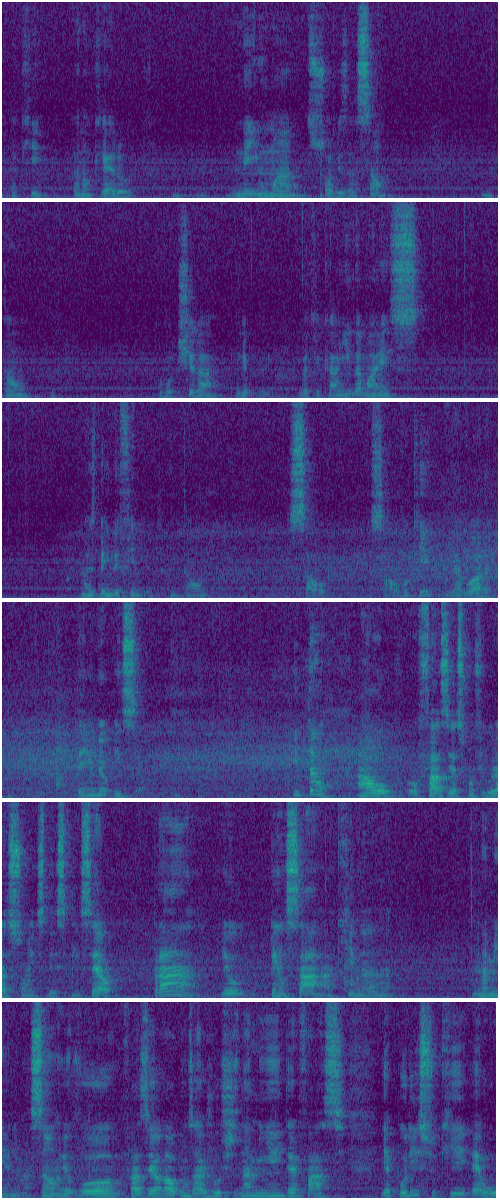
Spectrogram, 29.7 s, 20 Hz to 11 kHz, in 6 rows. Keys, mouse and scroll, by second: 2.5 click, 3.3 ctrl+z, 3.7 ctrl+click, 4.8 click, 5.4 Escape, 5.7 click, 6.7 click, 8.6-10.4 drag, 10.8 click, 12.3 click, 13.5 click, 14.2 click, 15.0 ctrl+z, 15.3 ctrl+middle click, 16.3 ctrl+middle click, 19.1-20.5 middle drag.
